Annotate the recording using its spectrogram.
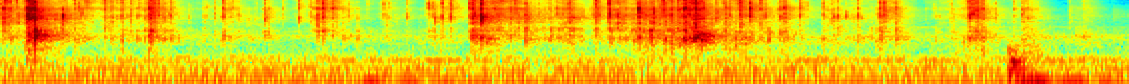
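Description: A hockey card pack's wrapper being torn open and crinkled in the hands: a string of short, irregular crackles. The wrapper shreds into strips as it tears, and the breaker calls these packs horrible to open.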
